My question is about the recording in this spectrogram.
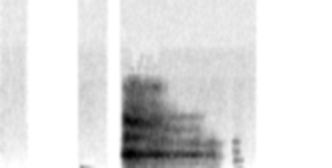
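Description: A woman sighs once, a breathy exhale of under a second about a second in.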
